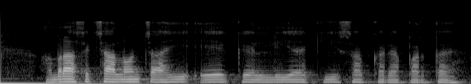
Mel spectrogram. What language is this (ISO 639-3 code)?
mai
